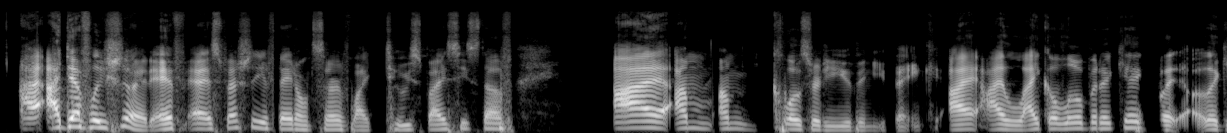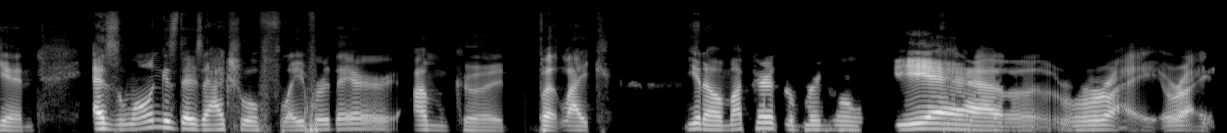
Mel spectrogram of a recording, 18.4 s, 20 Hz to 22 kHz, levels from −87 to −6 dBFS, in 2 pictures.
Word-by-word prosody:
I 425 - +7
I - - +9
definitely 205 -3 +6
should 230 +5 0
if 160 +2 +3
especially 180 +5 -2
if 165 - -8
they 155 -1 0
don't 135 -3 -4
serve, 135 -2 -5
like, 115 -1 -7
too 130 -2 -8
spicy 140 - -6
stuff. 80 -1 -5 0.8
I 190 -1 +8
I'm 175 -2 -2
I'm 160 -5 -6
closer 140 -3 -2
to 120 - -13
you 115 0 -8
than 115 -1 -14
you 110 - -20
think, 110 +2 -13
I 145 +2 +4
I - - +2
like 135 +3 -1
a 160 - +1
little 165 +2 -3
bit 175 +1 -8
of 165 - -5
kick, 185 -1 -5
but 135 -1 -1
a - - -6
again, 125 -5 -3 0.5
as 160 -3 +4
long 170 +8 -3
as 190 -3 +1
there's 150 -3 +2
actual 140 -2 -3
flavor 130 +4 -5
there, 80 - -5 0.2
I'm 130 -3 -3
good. 110 -3 -7 0.2
But 130 -3 +1
like, 120 -2 -4 0.5
you 165 +2 -1
know, 135 -3 +2
my 145 +2 -1
parents 175 -1 +1
will 135 - -6
bring 135 -1 -5
home 130 -2 -5 0.3
yeah, 145 -5 +6 0.4
right, 135 - -3
right. - - -3
140 Hz, 180 wpm, -24 LUFS, 125-165 Hz, 0.8 s, I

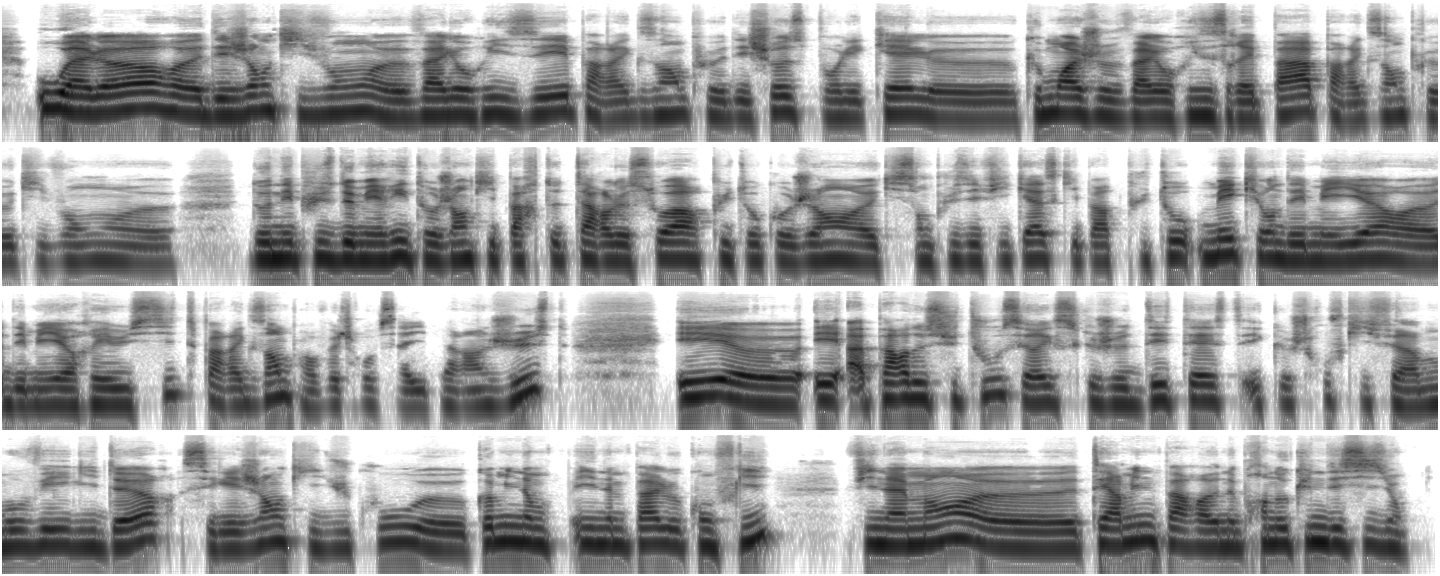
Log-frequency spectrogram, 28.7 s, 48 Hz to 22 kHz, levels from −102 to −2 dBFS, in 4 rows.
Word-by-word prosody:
ou, 210 0 +5
alors, 190 +3 +7
heu, 165 -2 +4
des 160 0 +1
gens 185 +3 +1
qui 175 -4 -5
vont, 175 +1 -1
heu, 150 -1 +1
valoriser, 160 +2 0
par 165 -5 -4
exemple, 155 +2 -5
heu, 145 - -3
des 145 -1 -5
choses 180 +2 0
pour 150 -4 -7
lesquelles, 165 +3 -1
heu, 140 -1 -4
que, - - -6
moi, 170 0 +5
je 155 0 -1
valoriserais 145 0 0
pas. 170 +5 +3
Par 160 -7 -6
exemple, 155 +3 -8
heu, 140 - -4
qui 140 +1 -15
vont, 150 +1 -8
heu, 135 0 -9 0.4
donner 165 0 +4
plus 165 0 -1
de 160 0 +5
mérite 160 +1 +2
aux 155 - +2
gens 155 +2 +1
qui 160 -2 -4
partent 155 0 -5
tard 155 -2 +1
le 150 - +1
soir 160 +1 +2
plutôt 155 -1 -6
qu'aux 150 -1 -5
gens, 155 +2 0
heu, 140 - -3
qui - - -10
sont 150 0 -5
plus 150 +1 -8
efficaces, 155 +2 -3
qui 150 -2 -11
partent 145 0 -6
plus 150 - -14
tôt, 170 +1 -2
mais 185 +2 +4
qui 180 -1 -5
ont 170 - +1
des 155 -1 +1
meilleurs, 155 +1 +1
heu, 140 -1 0
des 145 -1 -3
meilleures 145 0 -1
réussites, 150 +9 -4
par 165 -4 -3
exemple. 185 +4 -2
En 135 - -9
fait, 150 - -9
je 150 - -5
trouve 150 -1 -14
ça 135 - -6
hyper 135 +1 -8
injuste 175 - -1 0.6
et 210 +2 +6
heu, 160 -4 +5
et 180 -1 +4
à - - +4
par 190 0 +4
dessus 190 -2 -1
tout, 215 +6 -5
c'est 185 -7 -1
vrai 165 0 +1
que 160 - -6
ce - - -5
que 170 - -8
je 155 0 -3
déteste 175 +2 -2
et - - -8
que 155 0 -12
je - - -9
trouve 180 -4 -12
qui 160 - -11
fait 155 - -5
un 140 0 -1
mauvais 165 +3 -1
leader, 165 +6 +1
c'est 150 - -4
les 150 0 -1
gens 185 +5 -1
qui, 180 -5 -9
du 150 +1 -8
coup, 190 +2 -3
heu, 145 -2 -1
comme 190 +7 +1
ils - - +4
n'ont 180 -4 +2
ils 185 -1 -1
n'aiment 175 -1 0
pas 180 +1 +1
le 170 -2 -1
conflit, 185 - -1 0.3
finalement, 180 +5 +3
heu, 155 -2 +1
terminent 185 +4 +2
par, 175 -3 0
heu, 160 - +1
ne 160 - -1
prendre 180 +3 -1
aucune 190 +3 +2
décision, 165 -4 0
160 Hz, 240 wpm, -20 LUFS, 150-175 Hz, 0.6 s, alors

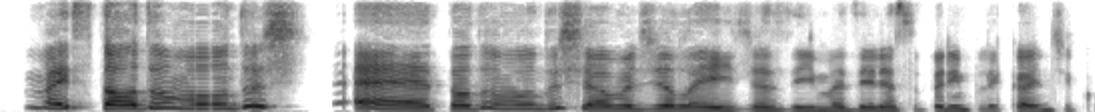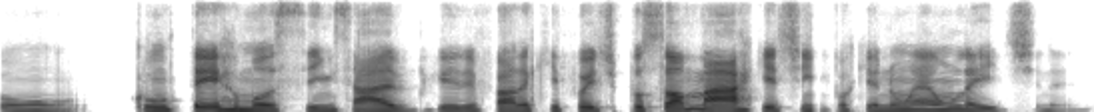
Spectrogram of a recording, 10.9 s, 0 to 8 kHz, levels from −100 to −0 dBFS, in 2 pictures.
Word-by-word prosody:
Mas 385 +2 +2
todo 295 +4 +6
mundo 305 +3 +1
ch 440 0 -6 0.2
é, 265 -9 +6
todo 270 +7 0
mundo 290 +2 -3
chama 255 -6 0
de 250 +2 0
leite, 210 -3 0
assim, 205 -1 -4
mas 195 0 -5
ele 200 0 -1
é - - -3
super 210 +1 -6
implicante 215 -5 -5
com 185 -1 -11 0.3
com 215 -1 -3
o 220 - -1
termo, 205 -1 +1
assim, 185 -2 -5
sabe, 185 -2 -1
porque 185 +1 -23
ele 180 +1 -6
fala 185 0 -2
que 210 +3 -11
foi 200 -1 -3
tipo 210 +2 -7
só 220 +1 +3
marketing, 190 -4 +1
porque 190 -1 -12
não 195 +4 -5
é 205 - -3
um 210 - -3
leite, 180 -4 -8
né. 180 0 -22
210 Hz, 195 wpm, -24 LUFS, 190-255 Hz, 0.3 s, todo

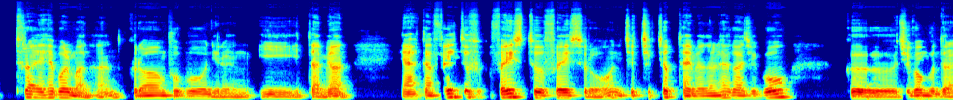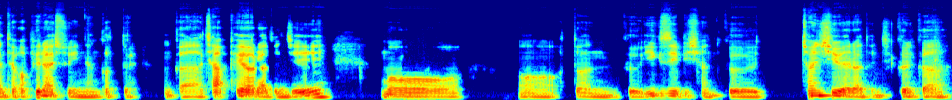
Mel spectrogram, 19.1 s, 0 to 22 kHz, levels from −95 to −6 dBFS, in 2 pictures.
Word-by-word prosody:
트라이 120 -4 +1
해 120 - +1
볼 115 -1 +4
만한 65 -6 -1
그런 100 0 +2
부분 90 -3 0
이런 70 -2 -4
이 80 -3 -2
있다면 65 -1 0 0.5
약간 85 +4 +2
페이 135 0 +5
투 135 - +1 0.3
페이스 140 +2 +6
투 110 - +5
페이스로 100 -10 +2
이제 65 - -3
직접 - - 0
대면을 95 +1 +2
해가지고 115 +6 +2 0.5
그 75 -4 +4
직원분들한테 85 -7 +1
어필할 - - +1
수 - - -8
있는 70 -1 -3
것들 65 0 -10 0.2
그러니까 70 +2 -5
잡 - - -1
페어라든지 80 - +1 0.5
뭐 75 -3 -2 0.5
어 70 -2 -6
어떤 70 -3 -6
그 70 - -4
exhibition 85 -7 -4
그 70 -2 -1 0.4
전시회라든지 85 -9 +1
그러니까 70 -3 -3
80 Hz, 290 characters per minute, -21 LUFS, 70-95 Hz, 0.5 s, 페이스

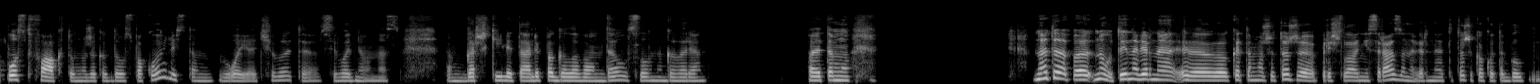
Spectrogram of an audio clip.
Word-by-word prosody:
постфактум, 180 -6 +1
уже 165 0 -4
когда 160 +1 -6
успокоились 215 - -4
там: 160 -3 -10
"Вой, 80 0 -4
а - - -11
чего 185 +1 -9
это 190 -3 -10
сегодня 170 0 -6
у - - -10
нас 85 0 -11 0.4
там 160 0 -7
горшки 180 +2 0
летали 175 -1 +1
по 185 +1 +1
головам?" 170 -2 0
Да, 185 +3 -2
условно 175 -2 -5
говоря. 170 0 -4 1.0
Поэтому 190 0 +3 1.8
Ну 245 +3 +5
это 280 -2 +7
пэ 220 -2 +6
Ну 240 -7 +2
ты, 235 +8 +6
наверно, 240 -2 +5
э, 190 -2 +4
к - - -6
этому 200 -1 -2
же 195 +1 -5
тоже 200 -5 +1
пришла 180 -1 -2
не 175 0 -6
сразу, 200 +4 0
наверно, 175 0 -6
это 170 +2 -11
тоже 210 +2 -2
какой-то 170 -2 -6
был 170 +1 -4
180 Hz, 155 wpm, -25 LUFS, 170-200 Hz, 1.8 s, это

